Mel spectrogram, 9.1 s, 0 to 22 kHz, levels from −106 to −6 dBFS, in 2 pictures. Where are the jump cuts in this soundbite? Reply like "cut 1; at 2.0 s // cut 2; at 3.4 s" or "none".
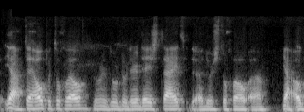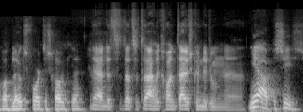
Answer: none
